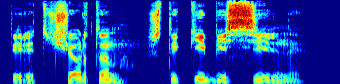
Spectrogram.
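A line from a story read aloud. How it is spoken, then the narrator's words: Gloomy. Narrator (Russian): сказал он и мрачно опустил голову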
